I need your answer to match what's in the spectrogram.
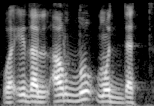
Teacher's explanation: اللام هنا في الأرض لام قمرية حكمها الإظهار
